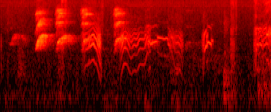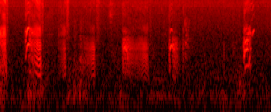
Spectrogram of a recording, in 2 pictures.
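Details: Pom-Pom's two Blenheim Cavalier King Charles Spaniel boys, newborn and three days old, make a run of short squeaks and brief bent whimpers, several per second early on, with soft rustling and shuffling in the pen.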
